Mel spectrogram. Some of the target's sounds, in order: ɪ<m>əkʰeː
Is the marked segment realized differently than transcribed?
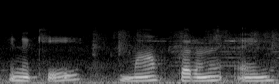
yes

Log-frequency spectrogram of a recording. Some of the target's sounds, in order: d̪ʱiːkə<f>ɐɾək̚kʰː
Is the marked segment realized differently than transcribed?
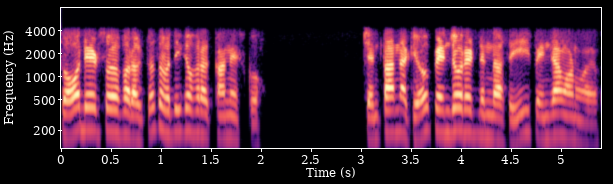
no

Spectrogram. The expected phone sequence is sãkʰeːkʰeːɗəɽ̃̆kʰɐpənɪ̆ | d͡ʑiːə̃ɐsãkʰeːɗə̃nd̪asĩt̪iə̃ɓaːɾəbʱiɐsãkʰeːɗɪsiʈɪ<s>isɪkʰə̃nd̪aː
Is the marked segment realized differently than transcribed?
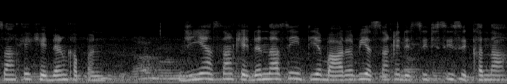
no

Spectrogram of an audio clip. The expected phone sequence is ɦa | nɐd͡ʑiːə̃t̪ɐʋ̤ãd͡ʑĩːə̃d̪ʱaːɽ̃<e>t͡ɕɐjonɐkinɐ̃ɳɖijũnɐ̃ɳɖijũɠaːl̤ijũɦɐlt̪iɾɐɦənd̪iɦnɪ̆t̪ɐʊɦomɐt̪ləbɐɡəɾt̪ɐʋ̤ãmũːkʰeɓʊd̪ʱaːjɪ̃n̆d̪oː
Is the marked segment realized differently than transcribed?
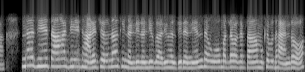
no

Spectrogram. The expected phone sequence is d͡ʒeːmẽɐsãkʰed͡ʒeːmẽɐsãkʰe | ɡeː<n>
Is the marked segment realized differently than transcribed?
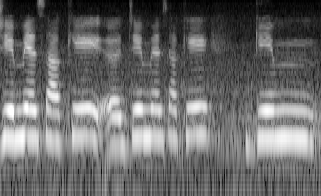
yes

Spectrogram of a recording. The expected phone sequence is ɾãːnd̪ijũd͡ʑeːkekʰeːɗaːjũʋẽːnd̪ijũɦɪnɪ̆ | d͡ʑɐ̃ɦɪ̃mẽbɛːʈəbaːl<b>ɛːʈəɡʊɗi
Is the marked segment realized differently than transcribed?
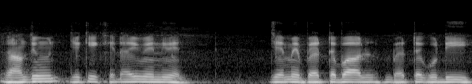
no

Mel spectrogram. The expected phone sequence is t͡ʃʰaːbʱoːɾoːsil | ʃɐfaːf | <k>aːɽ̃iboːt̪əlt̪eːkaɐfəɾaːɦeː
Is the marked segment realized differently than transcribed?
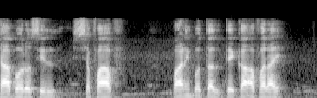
yes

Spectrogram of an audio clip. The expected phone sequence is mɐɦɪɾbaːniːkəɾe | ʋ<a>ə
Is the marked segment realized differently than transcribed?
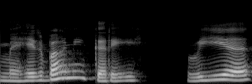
yes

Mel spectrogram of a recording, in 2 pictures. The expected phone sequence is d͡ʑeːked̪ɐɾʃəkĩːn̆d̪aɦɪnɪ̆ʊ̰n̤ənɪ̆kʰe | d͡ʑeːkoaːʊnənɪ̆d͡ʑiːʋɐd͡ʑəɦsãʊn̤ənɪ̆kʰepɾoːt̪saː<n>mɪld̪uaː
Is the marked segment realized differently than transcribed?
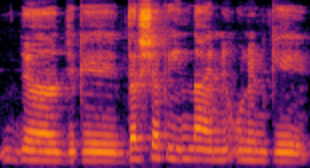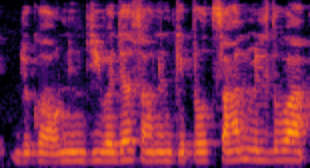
no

